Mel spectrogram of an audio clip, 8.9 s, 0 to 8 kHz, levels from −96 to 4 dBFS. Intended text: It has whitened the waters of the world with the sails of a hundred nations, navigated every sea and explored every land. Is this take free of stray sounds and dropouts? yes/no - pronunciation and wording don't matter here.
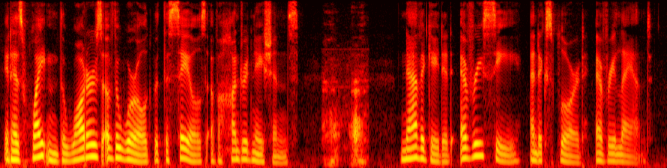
no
